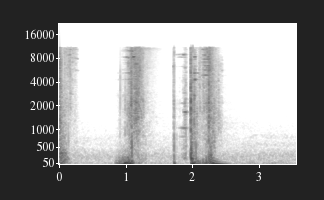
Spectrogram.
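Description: A soft whoosh sweeps as a menu page turns.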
